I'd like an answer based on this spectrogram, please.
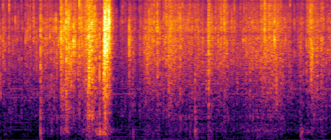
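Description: A clear plastic bag crinkling and rustling as a boxed doll is worked out of it, loudest around a second and a half in.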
